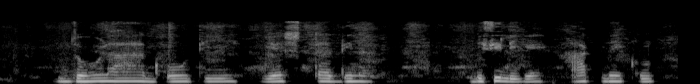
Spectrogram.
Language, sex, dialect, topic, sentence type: Kannada, male, Northeastern, agriculture, question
